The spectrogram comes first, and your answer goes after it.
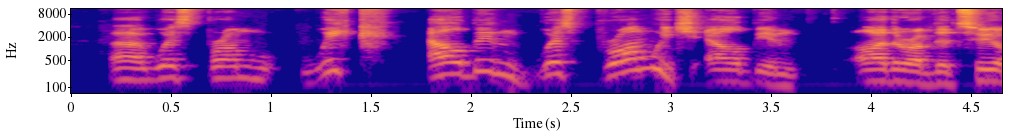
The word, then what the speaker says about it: Bromwich: make sense just dawn just don't pronounce the W try it again it's Bromwich conversation on have we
